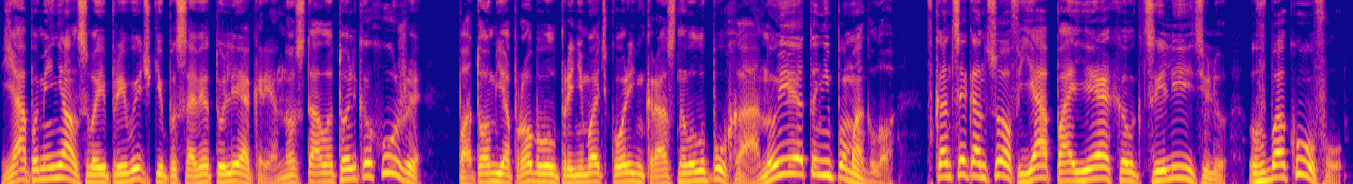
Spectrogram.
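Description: A man's voice: medium pitch, wildly swooping pitch, normal speed, mellow, no room sound, clean studio sound. A man voicing a fat, fawning character who apologizes and explains himself in a cheerful, obsequious rush of words. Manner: obsequious, bowing and effusive.

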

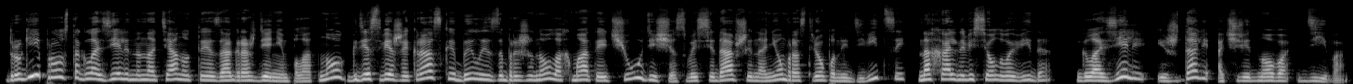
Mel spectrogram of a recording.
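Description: A woman's voice: medium pitch, lively intonation, a little fast, hardly any pauses, no echo, studio quality. A woman reading a fantasy novel aloud as the narrator. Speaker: audiobook narrator.

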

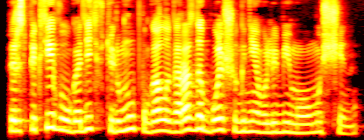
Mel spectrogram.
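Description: A woman narrating a romance novel aloud in an expressive, dramatic storytelling manner. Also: medium pitch, rapid-fire. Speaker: audiobook narrator. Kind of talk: scripted narration.

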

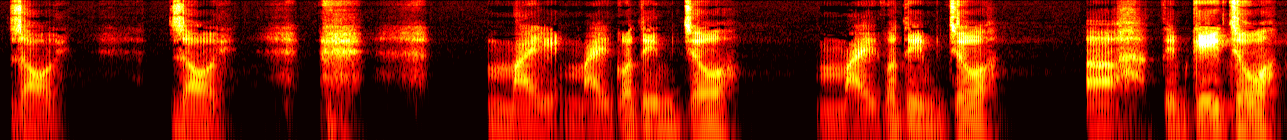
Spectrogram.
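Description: A man's voice: extremely low pitch, sing-song, normal speed, sharp tone, breathy edge, voice pushed down, exaggerated voice. A man doing a flustered old village man. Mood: alarmed. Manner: flustered, stammering. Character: older village man, anxious and fussy.

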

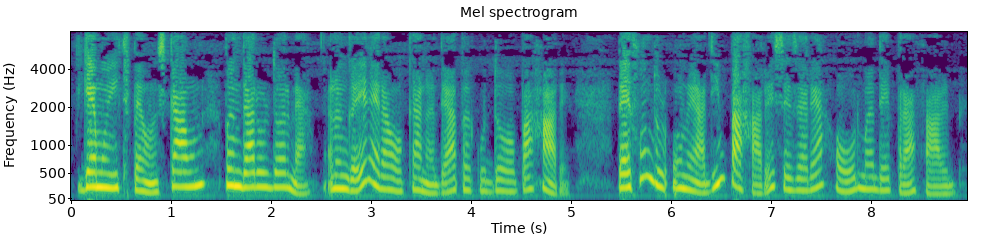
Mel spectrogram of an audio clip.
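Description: A woman's voice: medium pitch, big pitch swings, no room sound. A woman narrating a detective novel as an audiobook, reading expressively into a close mic.

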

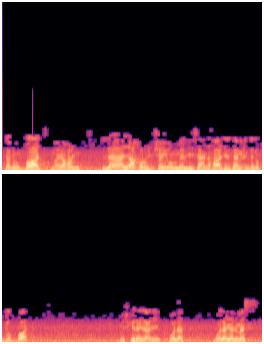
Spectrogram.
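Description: A man teaching jurisprudence as a sheikh, explaining a text and slowly repeating and demonstrating letter sounds aloud. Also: fairly high pitch, animated. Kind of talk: religious lesson explaining a legal text. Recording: tinny phone-like lo-fi sound with faint noise.

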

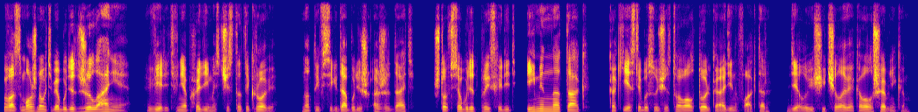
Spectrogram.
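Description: An earnest young wizard, as a male reader plays him explains his argument slowly and persuasively. His low, gravelly tone stays close and dry, with no room around it. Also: steady tone, a little mellow, dry recording. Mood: reasoning. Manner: measured, persuasive, slow explaining. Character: earnest boy wizard, calm and reasoning. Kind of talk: audiobook character voice.

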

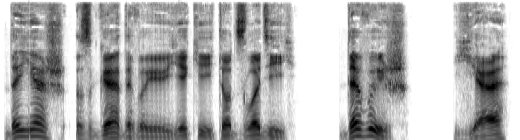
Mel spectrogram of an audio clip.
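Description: A man's voice: low-pitched, very animated, takes it slowly, dry recording, studio quality, heavily acted. A man voicing an old working man, swearing wailing oaths of innocence in an audiobook reading. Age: older. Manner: wailing oaths, then gruff threats.

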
